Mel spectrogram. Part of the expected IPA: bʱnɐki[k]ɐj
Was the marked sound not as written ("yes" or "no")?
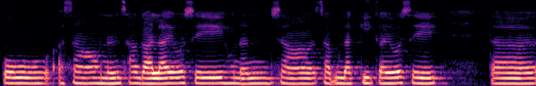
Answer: no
